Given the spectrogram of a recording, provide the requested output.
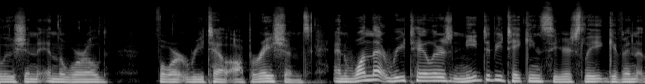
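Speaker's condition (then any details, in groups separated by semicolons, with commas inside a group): No condition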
